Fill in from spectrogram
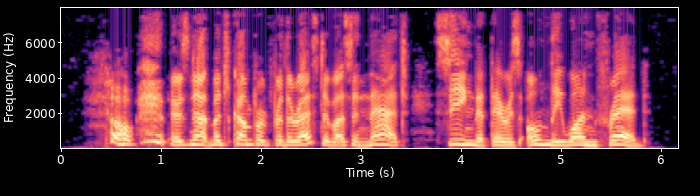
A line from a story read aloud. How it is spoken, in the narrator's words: laughed Anne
